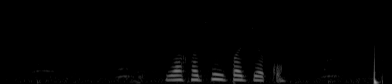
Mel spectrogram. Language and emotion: Russian, neutral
